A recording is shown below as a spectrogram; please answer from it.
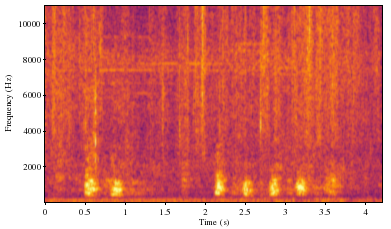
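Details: Short, fairly soft dog barks: a pair, a gap, then a run of five quick yaps in close succession against a low droning hum.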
